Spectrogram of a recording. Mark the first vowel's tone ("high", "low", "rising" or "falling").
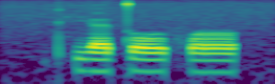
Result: high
